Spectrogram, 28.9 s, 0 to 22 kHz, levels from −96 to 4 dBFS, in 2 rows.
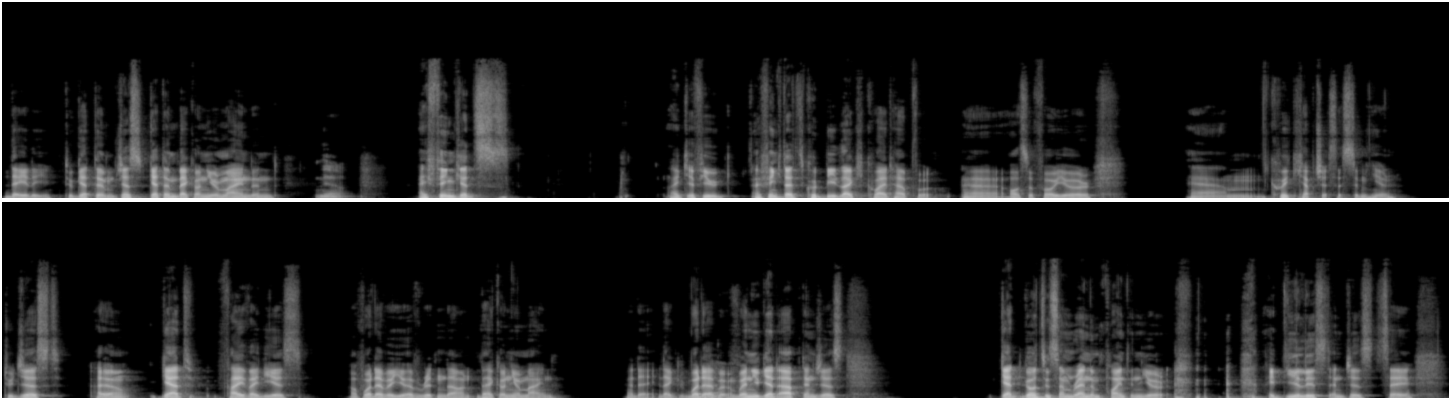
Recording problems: none

